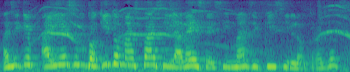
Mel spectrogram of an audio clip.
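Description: A woman with a Mexico City accent chats casually as an interviewed musician. Her voice is high and very soft-edged, caught in an echoey, muffled room. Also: lively intonation, fairly quick, a little hiss or hum. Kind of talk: casual conversational explaining.

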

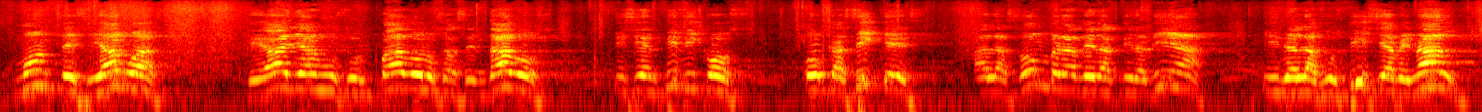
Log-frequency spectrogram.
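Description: An older Mexican man reading a letter aloud as a solemn, pleading public oration, declaiming in short phrases with deliberate pauses. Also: very high voice, a little hiss or hum. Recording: voice far from the microphone.

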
